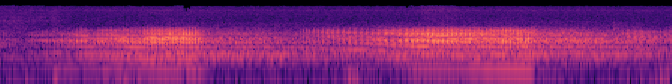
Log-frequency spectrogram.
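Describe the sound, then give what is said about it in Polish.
A red deer bellows twice in deep, drawn-out roars, each groaning call lasting over a second, loud, with no other sounds around it; a recorded forest sound played from a board of forest sounds. “Albo jeleń.”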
